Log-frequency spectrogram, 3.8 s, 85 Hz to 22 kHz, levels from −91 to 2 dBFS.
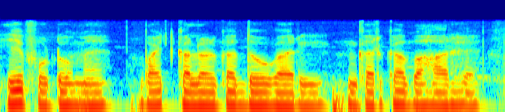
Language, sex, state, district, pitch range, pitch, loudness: Hindi, male, Arunachal Pradesh, Papum Pare, 115-120 Hz, 115 Hz, -17 LUFS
